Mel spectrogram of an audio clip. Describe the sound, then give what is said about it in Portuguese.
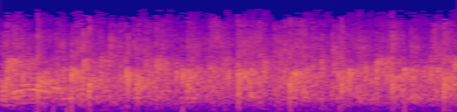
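A crowd applauds warmly to welcome the three guests of the day, dense steady clapping filling the whole moment with a bright, crackling texture and no gaps. “Senhoras e senhores, eu quero que, que agora, nesse momento, recebam com um caloroso aplauso os nossos três convidados de hoje.”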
